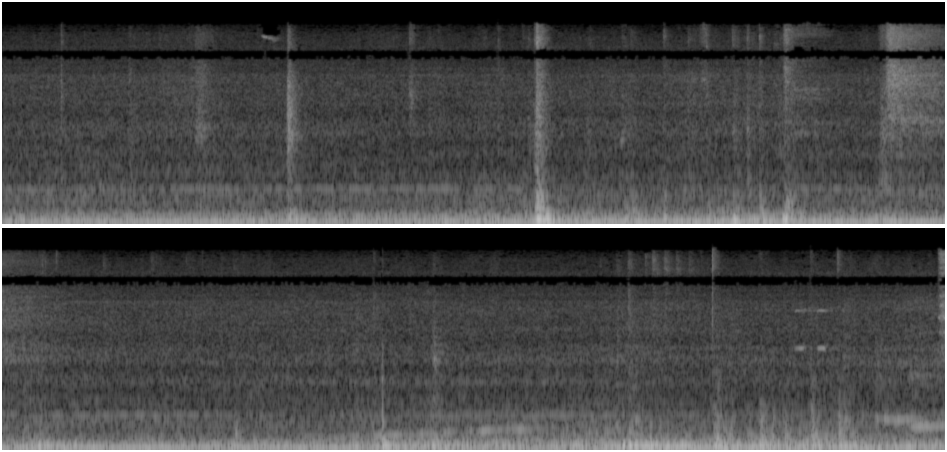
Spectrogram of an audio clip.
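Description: Ohmi Railway electric train running, a steady low rumble with a constant hum, a few sharp clicks and knocks, and a short hiss about halfway through. A little past two-thirds through, a motor whine rises in pitch.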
